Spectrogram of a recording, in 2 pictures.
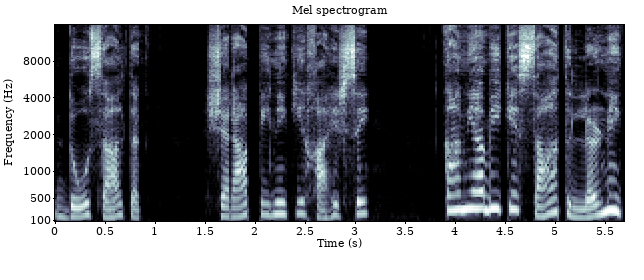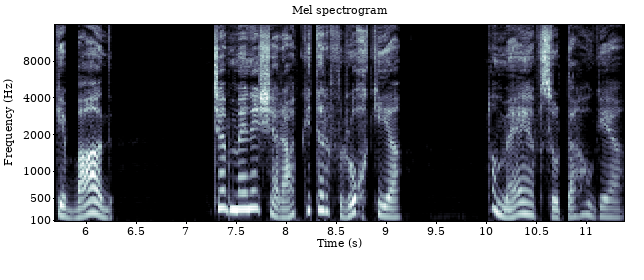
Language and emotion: Urdu, sad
